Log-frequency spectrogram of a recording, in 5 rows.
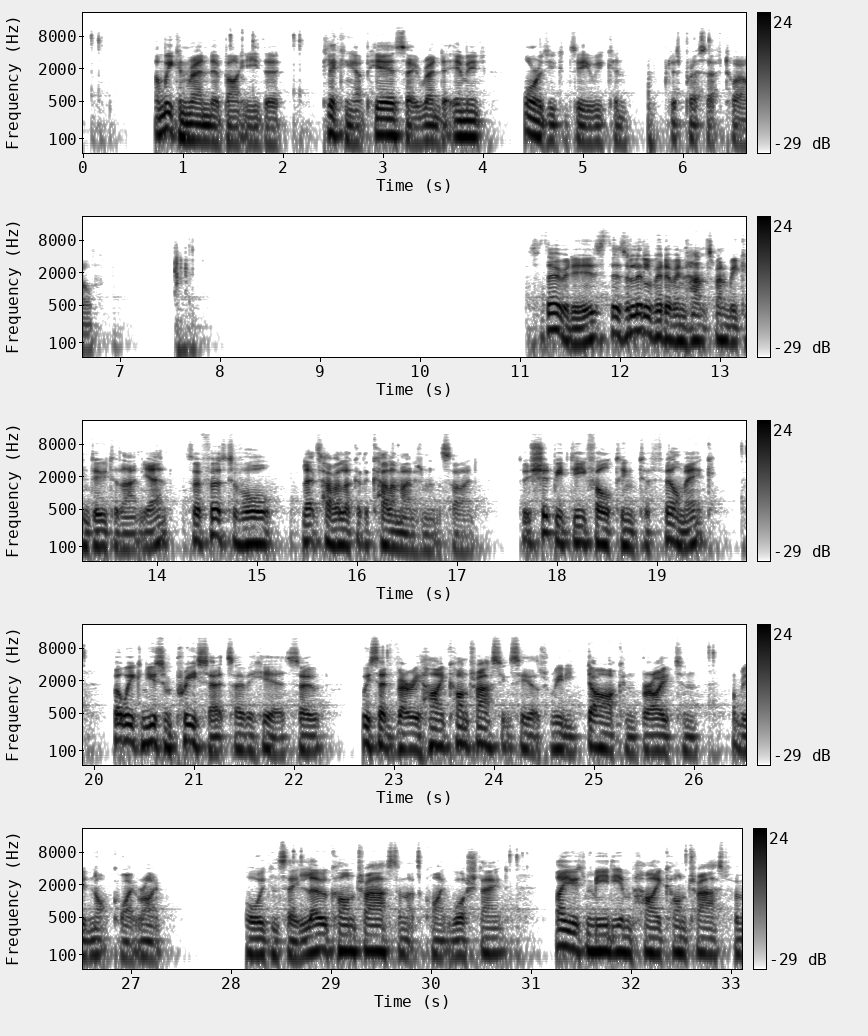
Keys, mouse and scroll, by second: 0.1 click, 6.2 click, 7.5 F12, 8.1 scroll up 1, 11.2-13.1 scroll up 1, 13.1-13.5 scroll down 1, 14.2-16.4 scroll up 1, 19.8 click, 22.9 click, 26.1 click, 28.6 click.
